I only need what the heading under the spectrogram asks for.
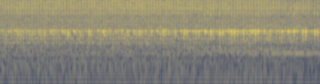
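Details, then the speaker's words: Diesel at a warm idle. An even combustion clatter with a faint occasional metallic "tang": a smooth, healthy engine. "Tapi kalau ini termasuk halus ya mesinnya ini seperti ini."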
